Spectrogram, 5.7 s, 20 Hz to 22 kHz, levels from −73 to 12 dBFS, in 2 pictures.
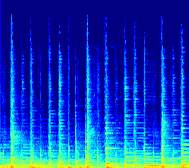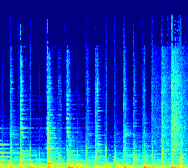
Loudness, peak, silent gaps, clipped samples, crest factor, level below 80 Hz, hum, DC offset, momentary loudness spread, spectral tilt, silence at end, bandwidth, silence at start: -18 LUFS; 0 dBFS; none; under 0.1%; 16 dB; -28 dBFS; none; under 0.1%; 3 LU; -6 dB/octave; 0 s; over 20 kHz; 0 s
